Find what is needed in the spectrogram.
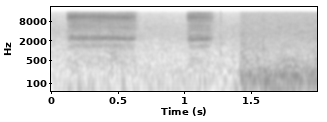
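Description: Upside-down aerosol marking-paint can spraying onto the ground in two short hisses, the second briefly, to mark a footing centre.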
